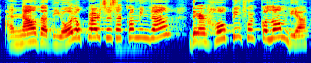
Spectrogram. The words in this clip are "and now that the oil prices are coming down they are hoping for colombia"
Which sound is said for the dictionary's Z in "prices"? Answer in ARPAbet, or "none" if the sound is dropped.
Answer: S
